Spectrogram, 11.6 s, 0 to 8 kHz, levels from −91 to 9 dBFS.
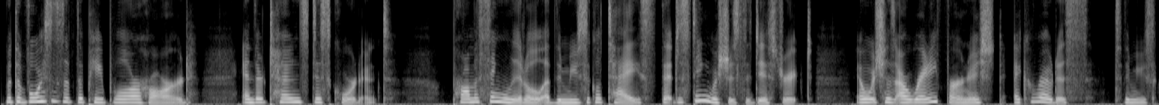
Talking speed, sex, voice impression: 170 wpm, female, very feminine, young, slightly adult-like, very thin, tensed, slightly weak, bright, very soft, very clear, fluent, slightly raspy, very cute, intellectual, very refreshing, sincere, calm, friendly, reassuring, very unique, elegant, slightly wild, sweet, lively, kind, slightly modest, very light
